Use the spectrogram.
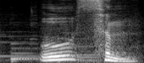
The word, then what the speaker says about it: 웃음: For example, in 웃음, 이응, a vowel, follows after 시옷. So, 시옷 is sent to the next syllable and pronounced as 웃음.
